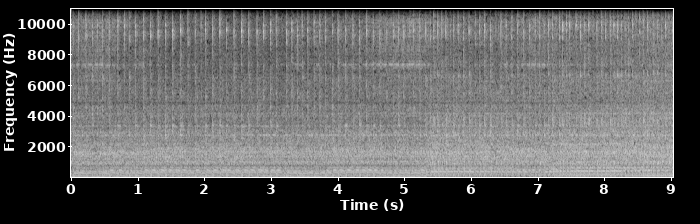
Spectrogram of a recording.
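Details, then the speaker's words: Husqvarna 36 chainsaw, previously not running, fired back up after repair and warming up; crisp, even two-stroke buzz stepping up and settling as revs change, running cleanly and happy. "That's telling me it's happy now. Fired back up, that's good."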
